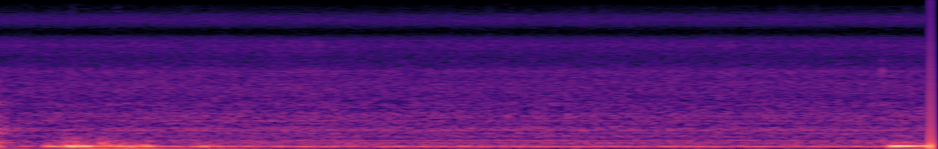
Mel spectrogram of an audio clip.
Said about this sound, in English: Wow, that fan is loud.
